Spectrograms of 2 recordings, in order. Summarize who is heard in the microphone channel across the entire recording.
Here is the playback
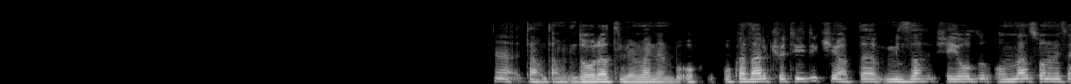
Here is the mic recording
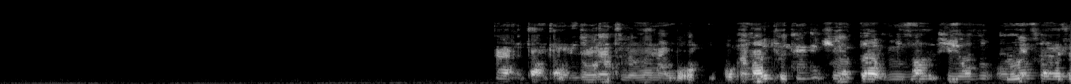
echo only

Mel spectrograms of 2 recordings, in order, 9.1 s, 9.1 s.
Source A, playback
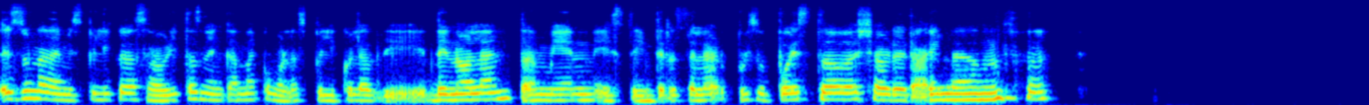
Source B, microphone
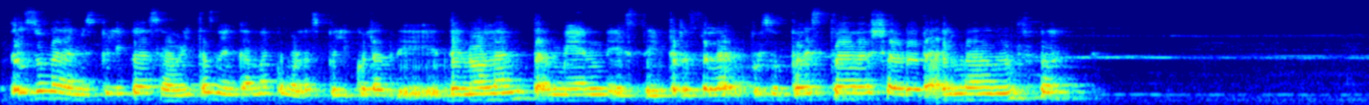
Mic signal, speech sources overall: echo only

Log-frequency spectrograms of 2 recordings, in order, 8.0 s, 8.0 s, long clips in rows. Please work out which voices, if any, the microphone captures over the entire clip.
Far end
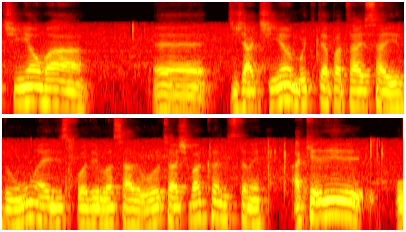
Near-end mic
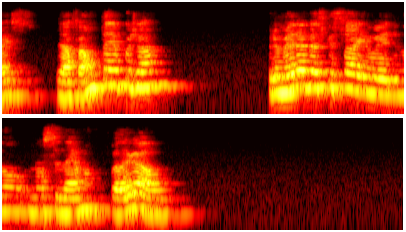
user only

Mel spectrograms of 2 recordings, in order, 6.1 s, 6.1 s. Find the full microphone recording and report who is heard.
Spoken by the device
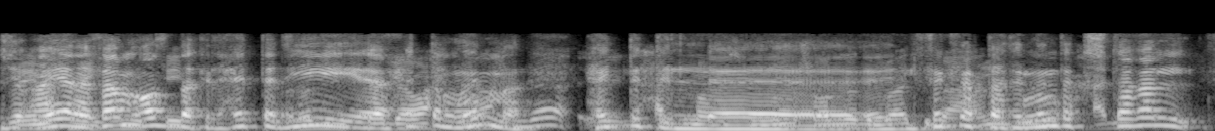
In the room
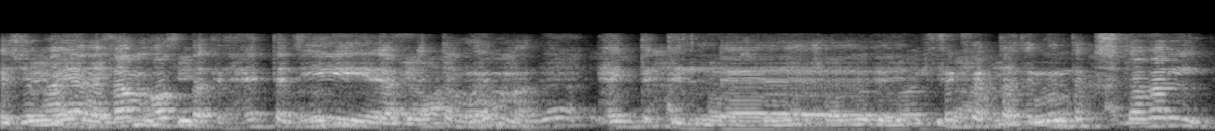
echo only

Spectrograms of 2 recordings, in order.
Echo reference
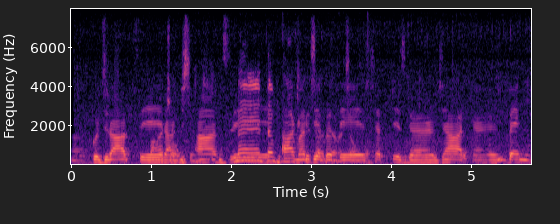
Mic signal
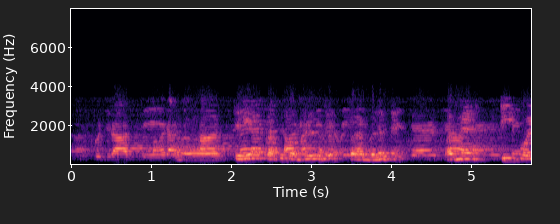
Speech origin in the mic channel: both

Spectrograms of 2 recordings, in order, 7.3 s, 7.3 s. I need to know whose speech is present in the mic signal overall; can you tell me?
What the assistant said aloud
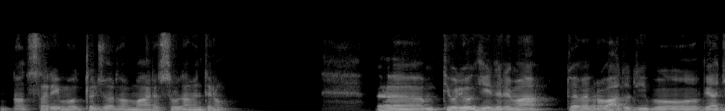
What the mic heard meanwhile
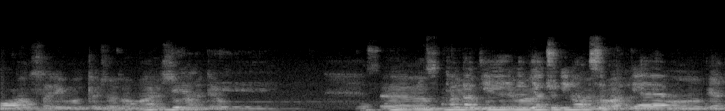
both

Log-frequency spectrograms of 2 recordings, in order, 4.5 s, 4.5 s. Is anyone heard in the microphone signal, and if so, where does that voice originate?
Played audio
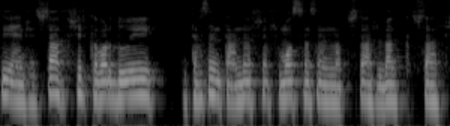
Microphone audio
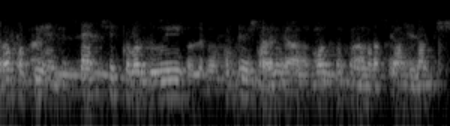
both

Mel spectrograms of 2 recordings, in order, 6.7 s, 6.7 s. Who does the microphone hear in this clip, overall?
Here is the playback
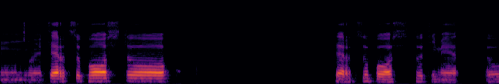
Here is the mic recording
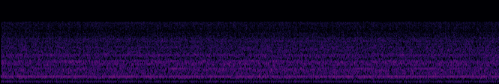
neither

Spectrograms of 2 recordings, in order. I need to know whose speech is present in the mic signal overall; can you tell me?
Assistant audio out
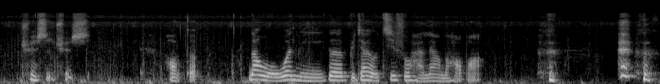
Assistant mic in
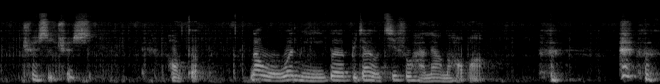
echo only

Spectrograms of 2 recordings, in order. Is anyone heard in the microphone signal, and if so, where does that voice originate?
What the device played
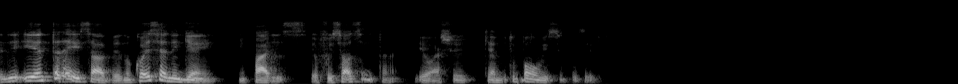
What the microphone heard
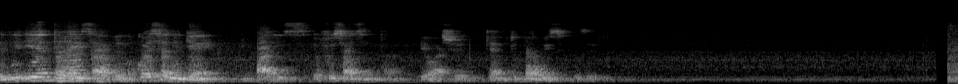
both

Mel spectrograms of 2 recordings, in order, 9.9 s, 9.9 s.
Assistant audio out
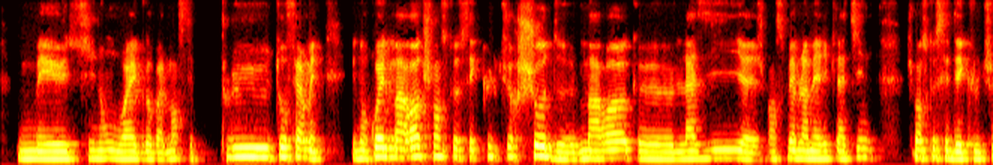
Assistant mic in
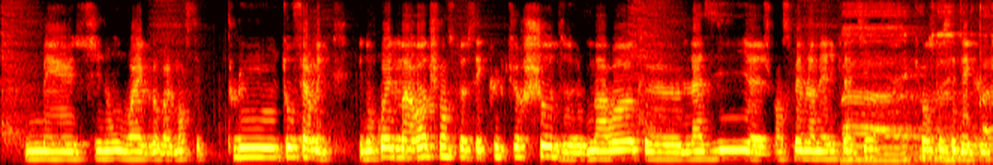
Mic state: both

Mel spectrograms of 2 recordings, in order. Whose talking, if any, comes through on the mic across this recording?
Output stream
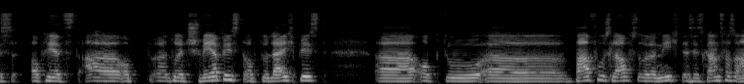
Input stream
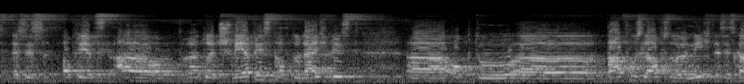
echo only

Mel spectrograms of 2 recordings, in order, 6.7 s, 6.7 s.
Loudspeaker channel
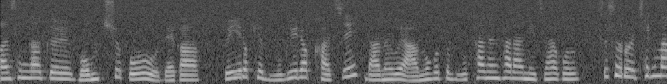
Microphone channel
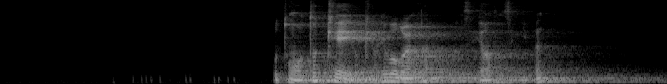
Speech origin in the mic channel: user only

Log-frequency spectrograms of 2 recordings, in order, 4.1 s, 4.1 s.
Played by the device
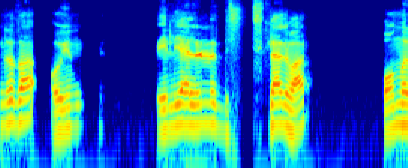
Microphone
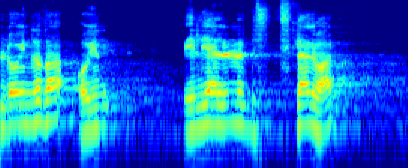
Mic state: echo only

